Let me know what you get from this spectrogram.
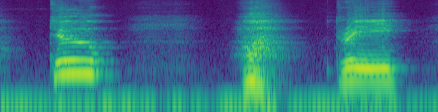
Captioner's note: inhales deeply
